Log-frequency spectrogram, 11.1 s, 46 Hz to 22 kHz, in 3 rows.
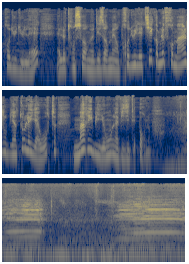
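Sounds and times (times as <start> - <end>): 
outdoor noise on a farm in Norfolk: 0.0 - 11.0
speech: 0.1 - 7.7
dairy cow mooing in a sunny pasture on a farm in Norfolk: 7.2 - 8.4, 9.6 - 11.0.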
